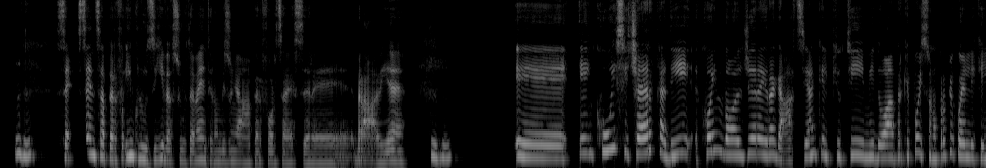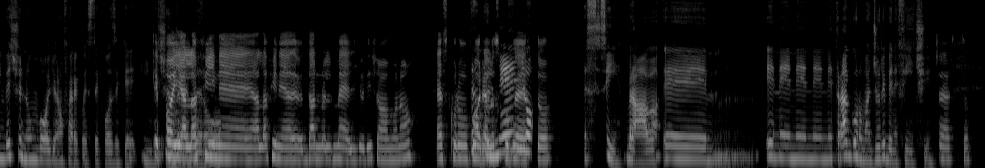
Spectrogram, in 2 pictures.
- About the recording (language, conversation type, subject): Italian, podcast, Come sostenete la salute mentale dei ragazzi a casa?
- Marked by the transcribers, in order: "proprio" said as "propio"; other background noise; drawn out: "e"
